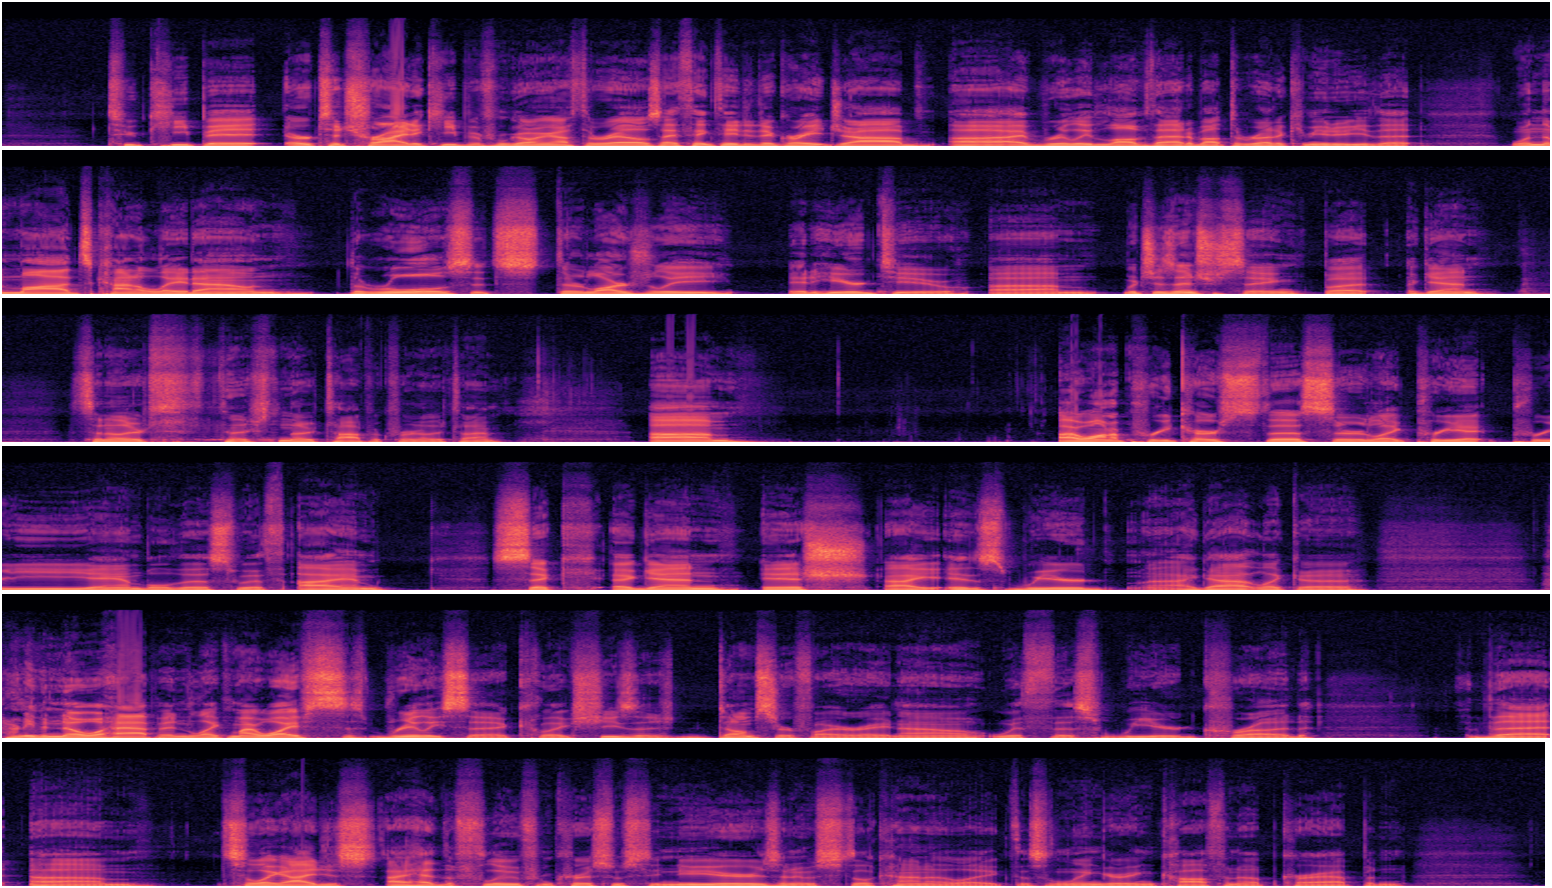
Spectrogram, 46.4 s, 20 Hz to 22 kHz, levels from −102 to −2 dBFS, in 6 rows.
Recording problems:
none

